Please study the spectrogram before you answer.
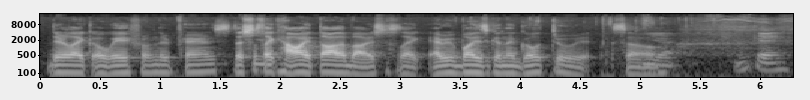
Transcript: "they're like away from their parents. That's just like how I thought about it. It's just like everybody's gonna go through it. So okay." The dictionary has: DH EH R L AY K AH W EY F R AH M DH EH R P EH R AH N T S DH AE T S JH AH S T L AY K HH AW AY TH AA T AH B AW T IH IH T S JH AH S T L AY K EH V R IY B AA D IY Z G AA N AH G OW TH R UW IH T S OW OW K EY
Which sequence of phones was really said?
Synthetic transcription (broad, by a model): DH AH R L AY K AH W EY F R AH M DH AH R P EH R AH N T S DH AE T S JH AH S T L AY K HH AW AY TH AA T AH B AW T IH IH T S JH AH S T L AY K EH V R IY B AA D IY Z G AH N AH G OW TH R UW IH T S OW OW K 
